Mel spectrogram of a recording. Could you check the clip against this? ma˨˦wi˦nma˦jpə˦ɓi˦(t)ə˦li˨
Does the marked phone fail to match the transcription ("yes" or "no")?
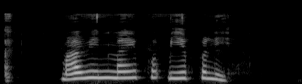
yes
